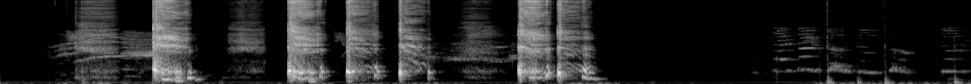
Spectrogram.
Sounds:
Cough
